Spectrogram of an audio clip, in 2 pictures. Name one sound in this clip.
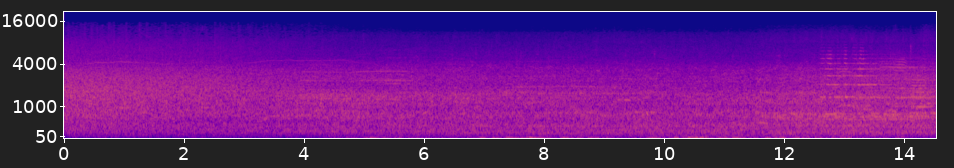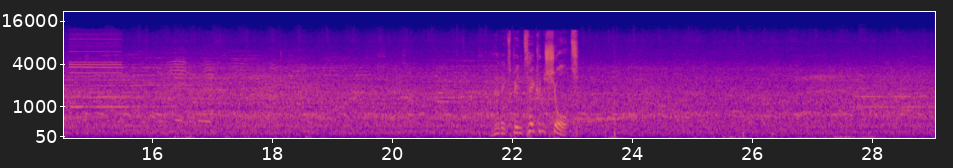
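A stadium crowd roars and chants steadily throughout.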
